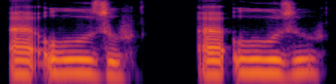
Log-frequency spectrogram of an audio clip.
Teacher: حمزہ اور عین کو ایک طرح سے ہی پڑھ لیا جاتا ہے، جو کہ غلط ہے، یعنی دونوں کی آواز جو ہے وہ حمزہ والی ہو جاتی ہے۔ عین کو ٹھیک سے مخرج اس کا ادا نہیں کیا جاتا، جو کہ وسط حلق ہے، اور اگر اس کو حلق کے وسطی حصہ سے ادا نہ کیا جائے تو اس کی آواز اس طرح سے آئے گی اعوذ اعوذ، جو کہ غلط ہے۔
